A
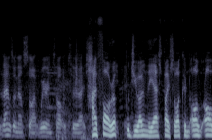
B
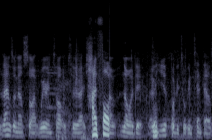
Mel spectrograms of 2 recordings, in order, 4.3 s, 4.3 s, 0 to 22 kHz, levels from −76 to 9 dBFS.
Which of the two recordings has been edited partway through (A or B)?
B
